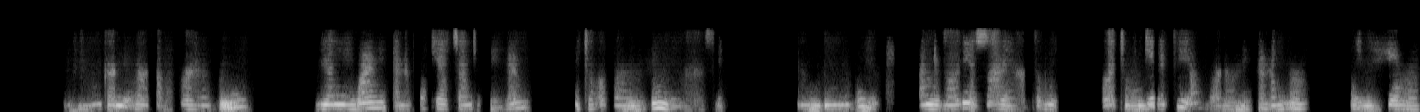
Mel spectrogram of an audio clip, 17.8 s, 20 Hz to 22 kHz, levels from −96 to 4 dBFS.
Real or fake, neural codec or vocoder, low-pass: fake; codec, 44.1 kHz, 0.9 kbps, DAC; 7.2 kHz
